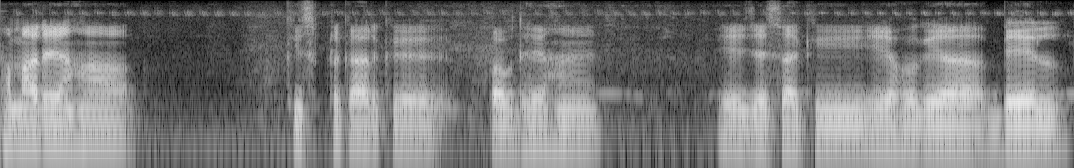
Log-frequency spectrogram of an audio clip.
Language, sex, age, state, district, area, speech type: Hindi, male, 30-45, Uttar Pradesh, Prayagraj, rural, spontaneous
